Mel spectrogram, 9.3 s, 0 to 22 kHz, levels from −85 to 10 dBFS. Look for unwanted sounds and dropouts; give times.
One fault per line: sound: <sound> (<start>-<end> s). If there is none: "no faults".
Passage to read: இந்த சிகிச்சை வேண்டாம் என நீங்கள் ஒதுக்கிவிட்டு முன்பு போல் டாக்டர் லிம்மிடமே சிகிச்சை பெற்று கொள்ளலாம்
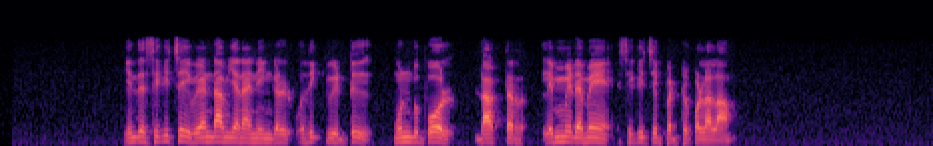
no faults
